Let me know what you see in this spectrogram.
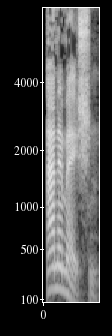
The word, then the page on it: animation: anglais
